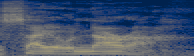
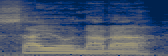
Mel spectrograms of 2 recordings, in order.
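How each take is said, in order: First: The r is said as an English r. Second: The r is said close to an l. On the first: The speaker calls it wrong. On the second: The speaker calls it right.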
